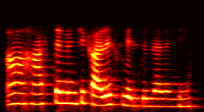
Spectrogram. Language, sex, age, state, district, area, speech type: Telugu, female, 18-30, Andhra Pradesh, Annamaya, rural, conversation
